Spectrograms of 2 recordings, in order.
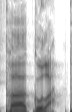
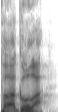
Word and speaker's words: Pegula: When Terry, the owner of the Bills, Pagula, is it Pegula? Pagula? I'm going to get the name wrong. Sorry, Terry. Sorry, Coca. I don't have it. So it is Pagula. Pagula. Thank you, Coca.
